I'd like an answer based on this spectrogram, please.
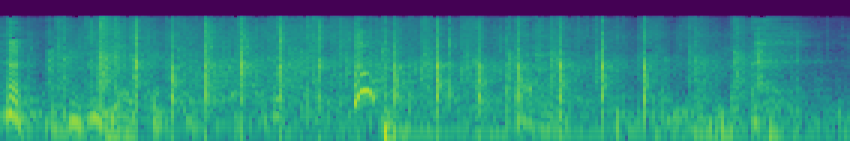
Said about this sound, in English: I'm going to try to make the introductions brief, but please, you know, let's all applaud very, very loudly and right on.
